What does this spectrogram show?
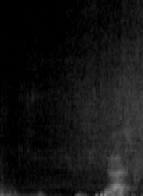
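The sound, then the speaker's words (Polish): Mushrooms sizzle in a frying pan as the heat is turned up, a steady crackling hiss that swells louder toward the end, with a brief voice sounding over it. “Ależ się hajcuje!”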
